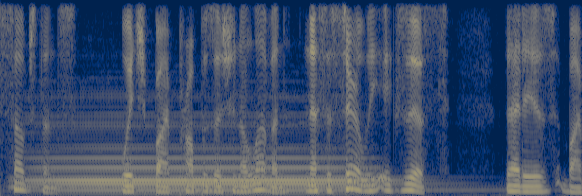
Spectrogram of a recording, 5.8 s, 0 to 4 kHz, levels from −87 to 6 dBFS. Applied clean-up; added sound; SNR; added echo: none; Bowed string instrument; 2 dB; none.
